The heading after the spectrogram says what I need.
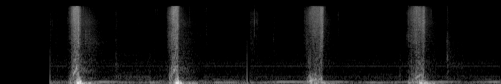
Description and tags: Rope Knots - Nudos Cuerda
Sound of different intensities of Rope Knots. Recorded this at my Studio Location. Hope it is useful =)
